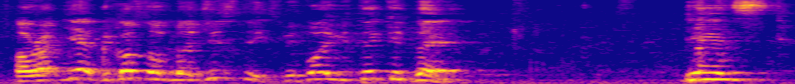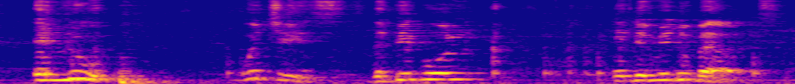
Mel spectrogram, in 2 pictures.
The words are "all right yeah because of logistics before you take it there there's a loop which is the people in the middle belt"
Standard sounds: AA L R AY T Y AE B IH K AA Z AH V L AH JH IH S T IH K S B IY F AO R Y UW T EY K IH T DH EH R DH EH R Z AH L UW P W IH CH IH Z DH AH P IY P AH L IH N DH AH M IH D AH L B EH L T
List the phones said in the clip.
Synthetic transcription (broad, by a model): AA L R AY T Y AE B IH K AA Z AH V L AH JH IH S T IH K S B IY F AO Y UW T EY K IH T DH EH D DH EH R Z AH L UW P W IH CH IH Z DH AH P IY P AH L IH N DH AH M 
